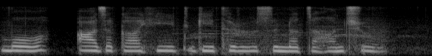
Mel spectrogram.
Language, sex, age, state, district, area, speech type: Nepali, female, 30-45, West Bengal, Kalimpong, rural, read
